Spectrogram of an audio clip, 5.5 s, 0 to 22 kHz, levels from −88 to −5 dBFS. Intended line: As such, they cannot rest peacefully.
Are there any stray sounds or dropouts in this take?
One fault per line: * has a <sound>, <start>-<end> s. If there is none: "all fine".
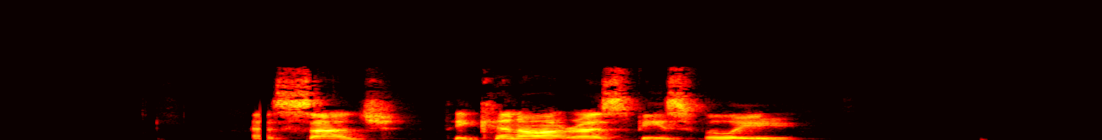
* has a dropout, 1.3-1.3 s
